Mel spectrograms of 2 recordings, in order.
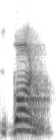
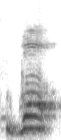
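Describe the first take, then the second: First: It ends with a clearly pronounced n sound. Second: It ends in a nasal vowel without n. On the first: The word is in its feminine form. "the feminine, the n is very uh, strongly pronounced" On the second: The word is in its masculine form. "the sound of bon is almost like an uh sound. It's not a n sound"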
